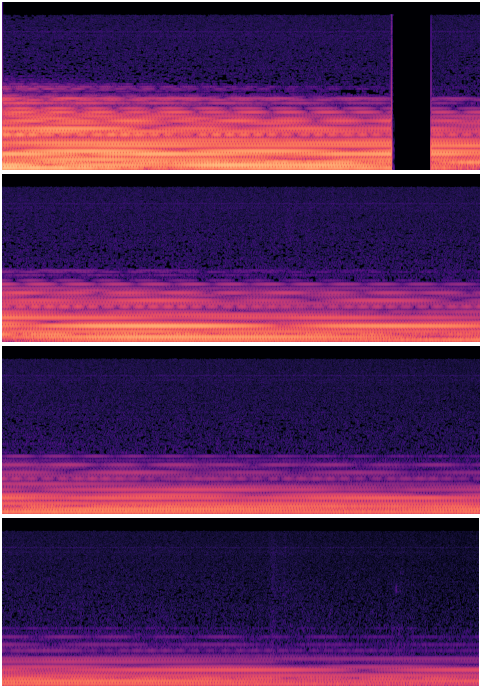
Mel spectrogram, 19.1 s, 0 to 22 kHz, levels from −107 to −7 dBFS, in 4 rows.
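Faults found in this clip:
Audio dropout to silence, 3.89 to 4.29 s: input likely lost briefly (link drop, device disconnect or mute) while the recorder kept writing silence. Music cuts out mid-flow for about 0.4 s, gap is dead silence with no room tone, content in that span lost.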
